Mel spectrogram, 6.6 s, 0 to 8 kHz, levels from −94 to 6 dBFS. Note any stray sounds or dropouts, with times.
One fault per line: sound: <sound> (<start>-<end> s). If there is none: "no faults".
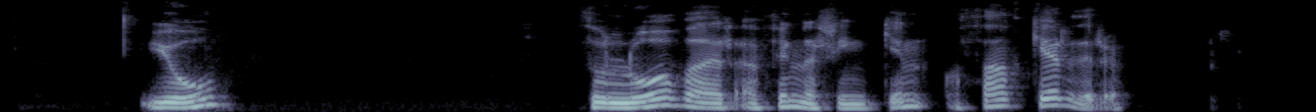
no faults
